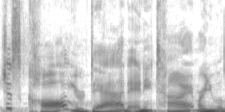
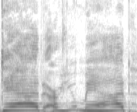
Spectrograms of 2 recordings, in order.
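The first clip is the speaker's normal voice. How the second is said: put-on soft, small, pitched-up little-girl voice; 5 semitones higher, 7 dB quieter than usual. Retell a nervous grown woman asking her dad a question, imitating Jenna's little-girl voice. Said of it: "little Girl, kind of sound in her voice".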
